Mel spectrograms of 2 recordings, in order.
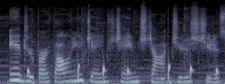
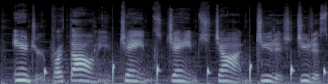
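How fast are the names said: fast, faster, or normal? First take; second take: faster; fast. First: The names are said at the quickest pace. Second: The names are said at a quicker pace. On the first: "And faster" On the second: "Let's say it faster"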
